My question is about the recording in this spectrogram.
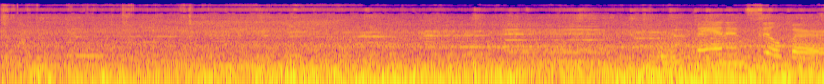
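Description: Road traffic on a city street, a steady low rumble of passing cars, with music playing underneath and a brief voice near the end.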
